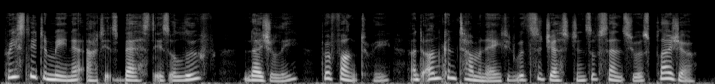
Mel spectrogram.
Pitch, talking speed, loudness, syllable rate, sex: 210 Hz, 135 wpm, -19 LUFS, 5.7 syllables/s, female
